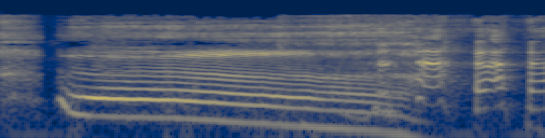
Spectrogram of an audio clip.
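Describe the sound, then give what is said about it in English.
A man's voice acts out one long, loud yawn, imitating a young man yawning in someone's face at a Santa visit: a drawn-out moaning tone that slowly slides down in pitch before trailing off, followed by a couple of short breathy sounds. “He's yawns in my face.”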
